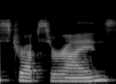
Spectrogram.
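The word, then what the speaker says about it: strepsirrhines: So we have the haplorhines and the strepsirhines. That's how that's pronounced.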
